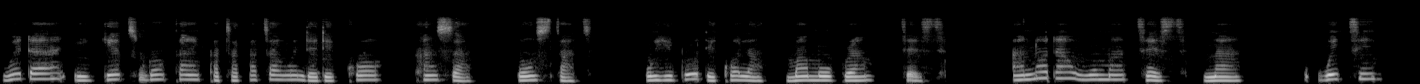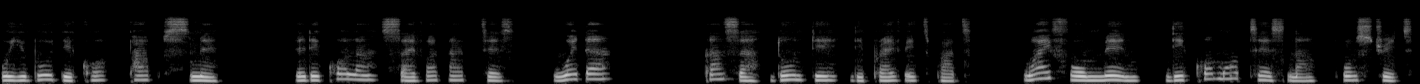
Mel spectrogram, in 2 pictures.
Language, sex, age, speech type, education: Nigerian Pidgin, female, 30-45, spontaneous, tertiary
